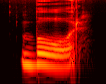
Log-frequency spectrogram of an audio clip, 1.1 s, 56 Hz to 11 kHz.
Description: bȏr bor1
